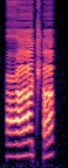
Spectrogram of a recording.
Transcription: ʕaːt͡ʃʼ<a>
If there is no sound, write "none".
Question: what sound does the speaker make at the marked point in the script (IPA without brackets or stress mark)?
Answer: a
